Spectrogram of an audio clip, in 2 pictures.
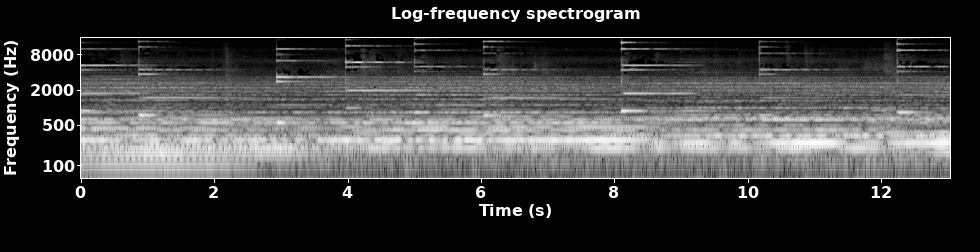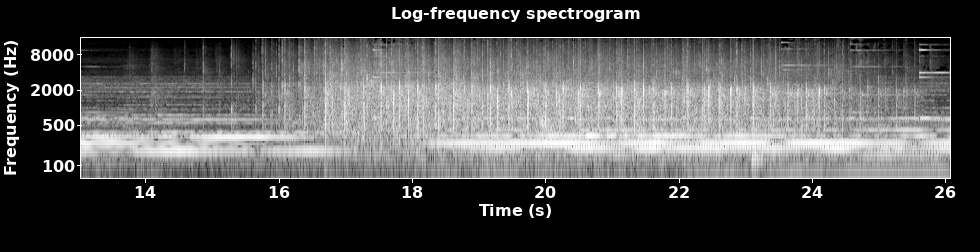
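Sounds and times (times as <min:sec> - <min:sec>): soft sustained music tones: 0:00.0 - 0:26.0
audience applauding: 0:14.0 - 0:26.0.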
